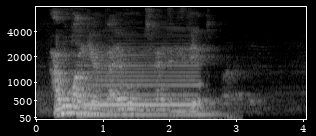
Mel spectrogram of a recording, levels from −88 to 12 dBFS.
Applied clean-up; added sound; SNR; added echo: none; Bowed string instrument; 1 dB; reverberation time 0.9 s.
